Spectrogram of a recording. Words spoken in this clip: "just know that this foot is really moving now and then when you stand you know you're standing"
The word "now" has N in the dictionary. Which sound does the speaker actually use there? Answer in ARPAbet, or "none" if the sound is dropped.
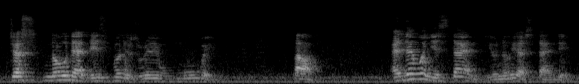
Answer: L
